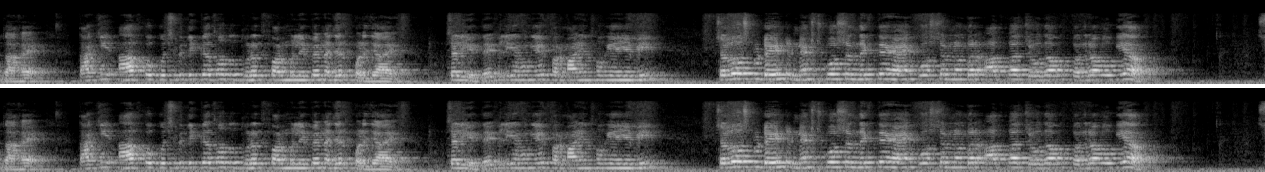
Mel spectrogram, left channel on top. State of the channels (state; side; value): identical; both; correlation 1.00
